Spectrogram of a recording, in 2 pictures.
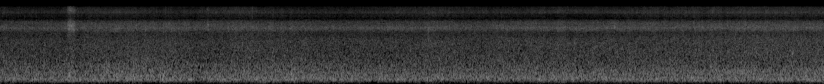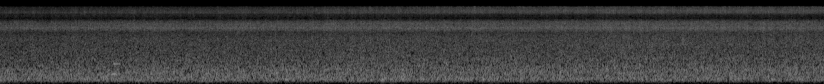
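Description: River rapids rush and roar close by.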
